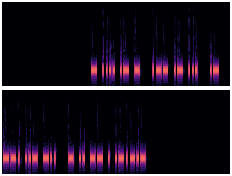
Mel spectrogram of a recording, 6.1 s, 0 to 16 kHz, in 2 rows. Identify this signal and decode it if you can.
Morse code, heard as a keyed tone, about 49 wpm, 700 Hz. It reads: THAT WAS A GUD TIME.
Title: Sentences from Top 200 Words and Abbreviations 50wpm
